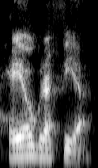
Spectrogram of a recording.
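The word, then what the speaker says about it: geografía: a little bit so the first part of the word is heyo and the second part of the word is graphia so geographia the only difference there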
